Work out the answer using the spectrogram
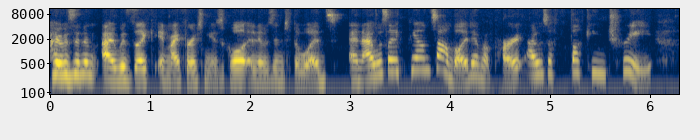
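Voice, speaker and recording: With a Midwestern accent, a woman talks at a very fast pace with hardly any pauses, her dark, mellow voice fairly high and swinging very widely in pitch. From US Midwest. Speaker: podcast guest. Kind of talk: casual chat.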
